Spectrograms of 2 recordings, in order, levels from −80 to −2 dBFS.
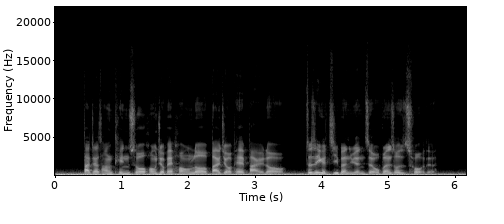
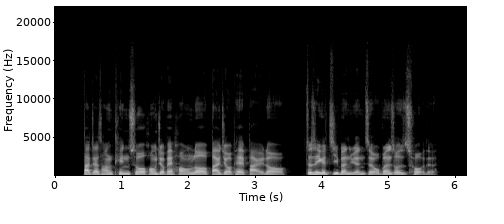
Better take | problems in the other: second | wind noise on the microphone; occasional gusts; 15 dB below the speech

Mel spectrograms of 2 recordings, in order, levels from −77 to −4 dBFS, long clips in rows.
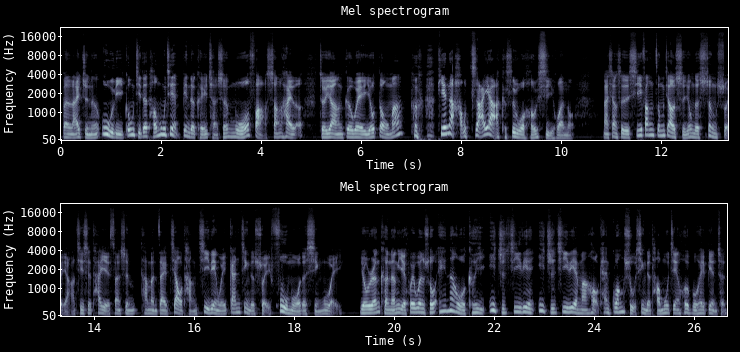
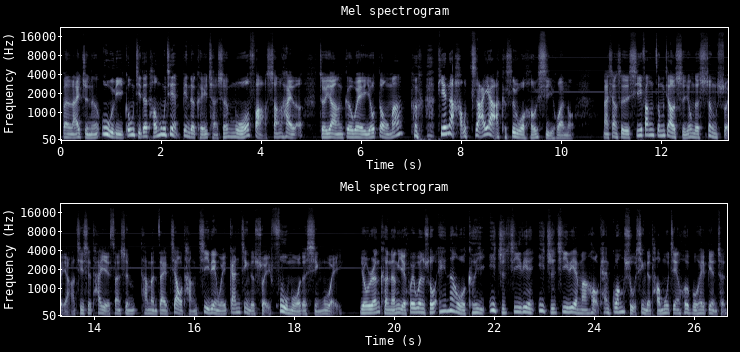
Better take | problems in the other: first | high-pitched whine; faint; from 9.5 to 21 s; 2 kHz, 30 dB below the speech

